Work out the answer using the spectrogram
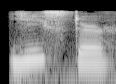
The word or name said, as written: yeaster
